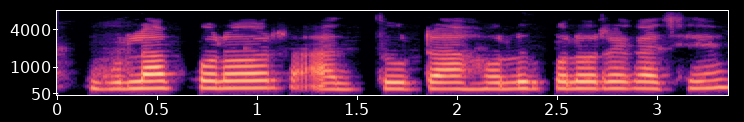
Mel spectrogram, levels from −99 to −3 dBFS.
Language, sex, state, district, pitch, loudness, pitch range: Bengali, female, West Bengal, Jhargram, 240 Hz, -19 LUFS, 230-255 Hz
